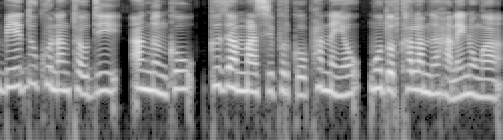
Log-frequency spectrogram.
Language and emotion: Bodo, sad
